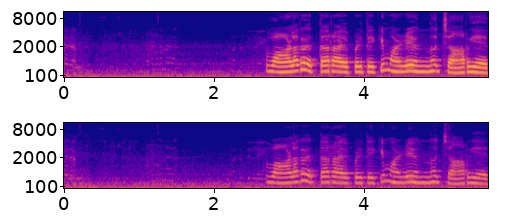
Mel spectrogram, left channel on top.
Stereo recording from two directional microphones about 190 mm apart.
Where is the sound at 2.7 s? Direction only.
25° left (ahead or behind).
